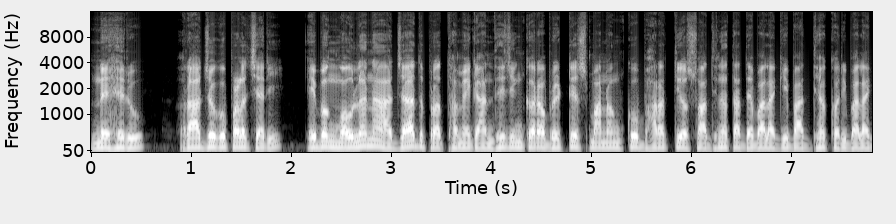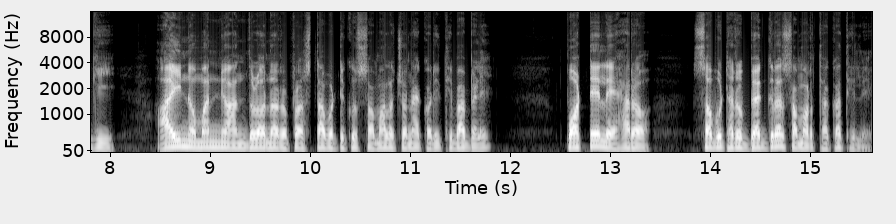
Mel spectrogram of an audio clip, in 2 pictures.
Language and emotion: Odia, neutral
